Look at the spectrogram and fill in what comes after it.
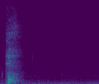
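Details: A single short, sharp cough-like burst from a cat, followed by quiet room noise; the owner says the cat has been sneezing and coughing and needs a vet.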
